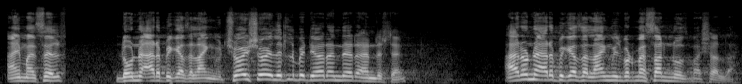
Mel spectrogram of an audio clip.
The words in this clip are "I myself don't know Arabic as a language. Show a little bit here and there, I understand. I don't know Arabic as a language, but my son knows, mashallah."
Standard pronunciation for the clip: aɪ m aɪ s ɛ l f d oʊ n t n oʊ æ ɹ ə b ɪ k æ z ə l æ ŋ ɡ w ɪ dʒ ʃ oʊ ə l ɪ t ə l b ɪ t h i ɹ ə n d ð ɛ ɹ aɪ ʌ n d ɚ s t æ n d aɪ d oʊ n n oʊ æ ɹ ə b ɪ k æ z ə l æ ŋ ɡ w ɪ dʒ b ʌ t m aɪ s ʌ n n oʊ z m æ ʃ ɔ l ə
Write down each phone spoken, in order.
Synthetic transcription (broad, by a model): aɪ m aɪ s ɛ l f d oʊ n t n oʊ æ ɹ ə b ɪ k æ z ə l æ ŋ ɡ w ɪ dʒ s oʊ ə l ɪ t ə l b ɪ t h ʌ ɹ ə n d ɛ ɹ aɪ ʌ n d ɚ s t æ n d aɪ d oʊ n n oʊ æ ɹ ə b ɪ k æ z ə l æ ŋ ɡ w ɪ dʒ b ʌ t m aɪ s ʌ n n oʊ z m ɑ ʃ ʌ l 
